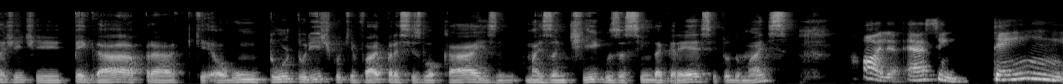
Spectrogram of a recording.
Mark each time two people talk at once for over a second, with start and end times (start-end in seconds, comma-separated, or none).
none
